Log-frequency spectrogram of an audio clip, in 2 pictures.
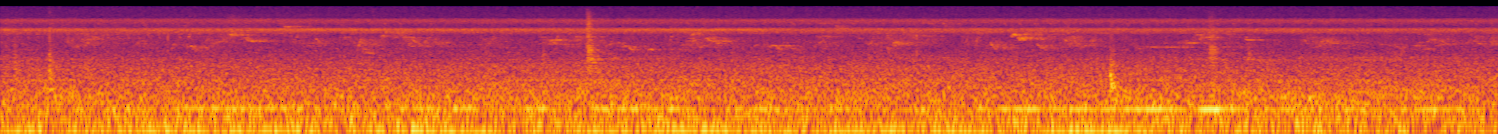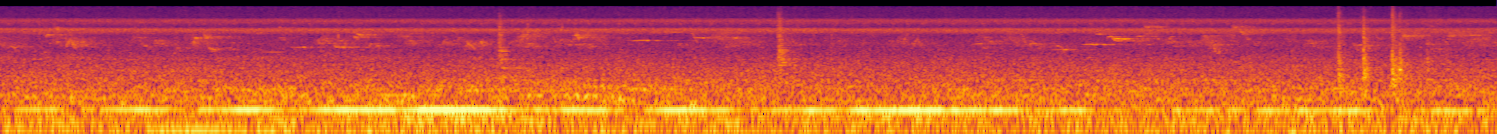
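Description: Outdoor ambience of insects droning steadily at two high pitches, with scattered short bird chirps and a low steady hum underneath that swells somewhat in the second half.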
